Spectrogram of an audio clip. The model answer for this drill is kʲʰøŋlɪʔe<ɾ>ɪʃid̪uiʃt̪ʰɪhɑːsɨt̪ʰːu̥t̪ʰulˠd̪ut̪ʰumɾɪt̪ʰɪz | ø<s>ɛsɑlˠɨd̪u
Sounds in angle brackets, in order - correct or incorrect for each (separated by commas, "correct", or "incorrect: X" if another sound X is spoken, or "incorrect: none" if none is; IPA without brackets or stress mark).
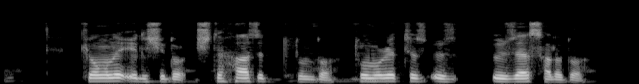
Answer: incorrect: l, incorrect: z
